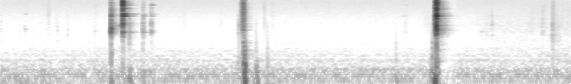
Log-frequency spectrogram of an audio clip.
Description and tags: a zippo lighter opening and lighting.
flame, lighter, zippo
